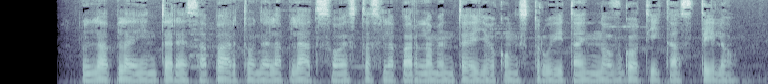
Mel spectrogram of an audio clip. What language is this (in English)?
Esperanto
